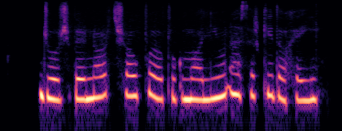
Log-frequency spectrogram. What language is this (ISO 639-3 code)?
pus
